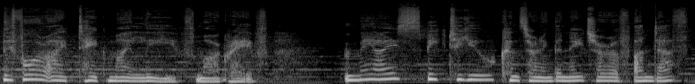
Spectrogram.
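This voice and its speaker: An actress playing a gentle, earnest undead noblewoman in a video game, with a breathy voice and formal, measured delivery. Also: fairly low pitch. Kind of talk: video game cutscene acting. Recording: long reverb, music behind.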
